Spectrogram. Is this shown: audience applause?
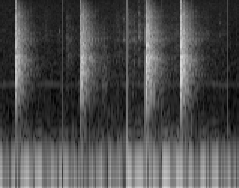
yes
